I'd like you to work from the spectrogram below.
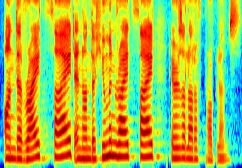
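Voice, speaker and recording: A woman speaking in an academic conference discussion, reflective and pausing to search for words. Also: mid-range voice, gravelly, mellow, a little hiss or hum. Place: conference hall. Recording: reverberant hall.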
